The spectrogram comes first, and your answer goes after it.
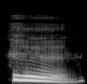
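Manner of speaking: sharp, audible intake of breath; dramatic gasp. Acted. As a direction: gasp in mock shock. Mock shock after acted quote.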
